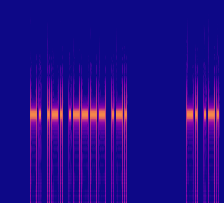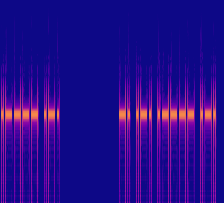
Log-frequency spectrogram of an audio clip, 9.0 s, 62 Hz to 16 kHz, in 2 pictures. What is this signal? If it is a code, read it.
Morse code, heard as a keyed tone, about 28 wpm, 700 Hz. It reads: NR1R NR1R NR1R
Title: Call Signs Repeated 2x - 28wpm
